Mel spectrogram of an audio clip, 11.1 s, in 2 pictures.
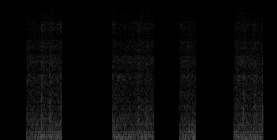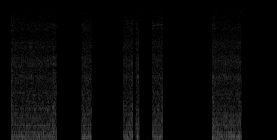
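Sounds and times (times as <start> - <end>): freight train rolling: 0.5 - 1.2.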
